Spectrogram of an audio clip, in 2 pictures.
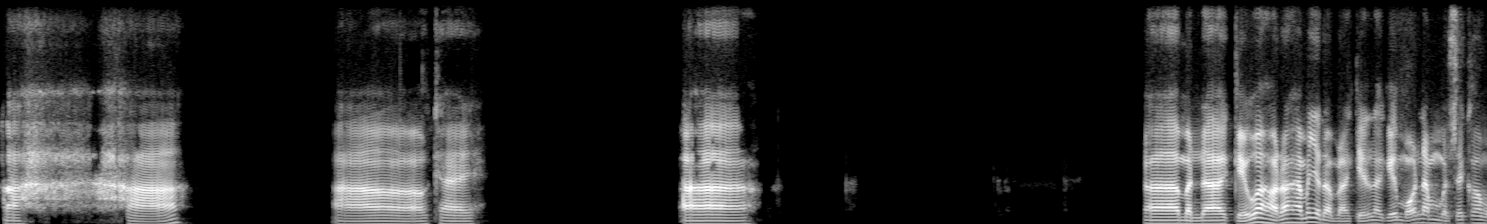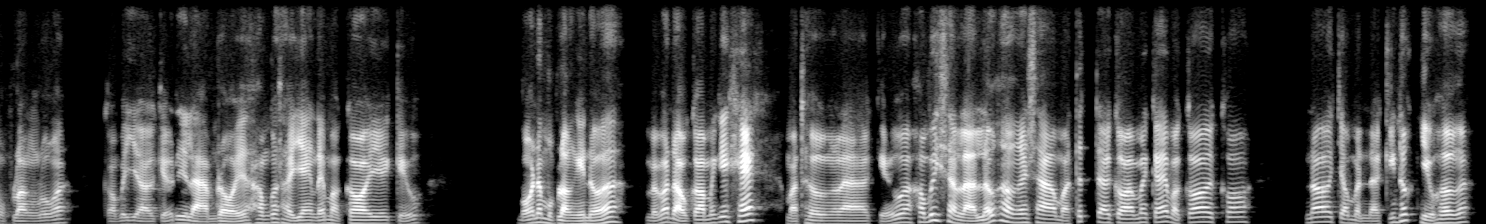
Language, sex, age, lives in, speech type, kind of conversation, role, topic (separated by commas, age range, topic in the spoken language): Vietnamese, male, 25-29, United States, conversation, unstructured, none, Bạn nghĩ phim ảnh ảnh hưởng như thế nào đến cảm xúc của bạn?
